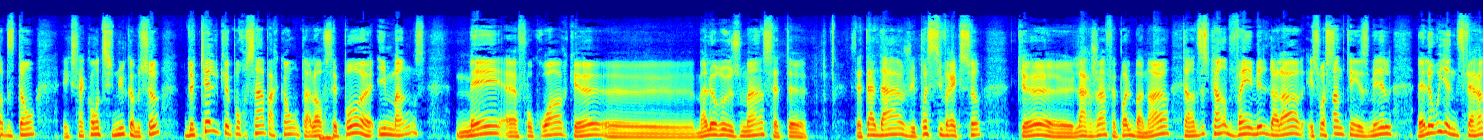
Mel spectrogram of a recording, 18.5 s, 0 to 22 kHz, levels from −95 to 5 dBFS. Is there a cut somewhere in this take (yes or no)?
yes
